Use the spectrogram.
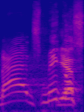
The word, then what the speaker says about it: Mads Mikkelsen: Everyone at Summer Game Fest, please welcome the great Mads Mikkelsen. Yep. Oh, that's how you pronounce his name.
